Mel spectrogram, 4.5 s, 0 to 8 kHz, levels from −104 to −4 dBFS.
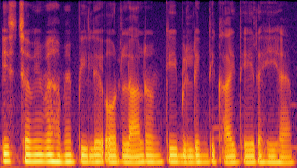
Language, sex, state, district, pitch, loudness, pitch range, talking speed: Hindi, male, Assam, Kamrup Metropolitan, 110 Hz, -14 LUFS, 110-115 Hz, 190 wpm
